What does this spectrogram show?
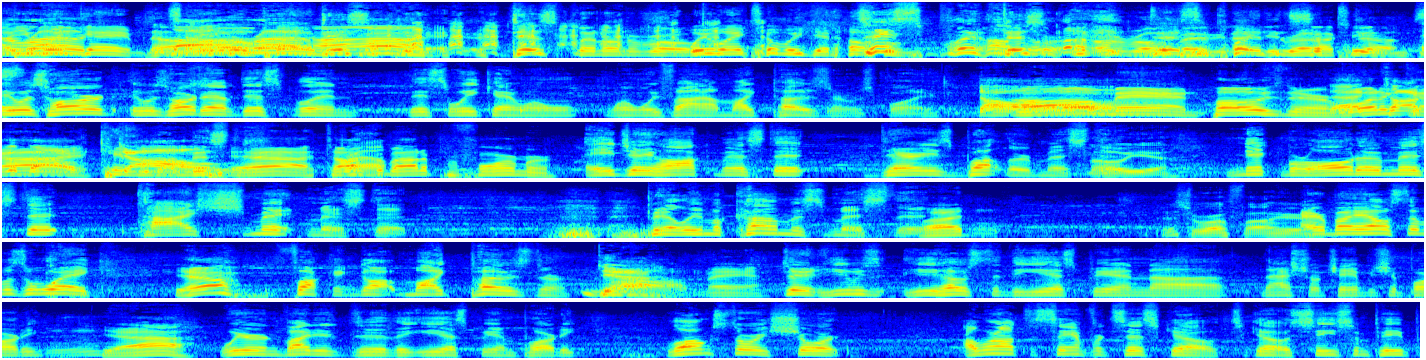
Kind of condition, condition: setting, busy venue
